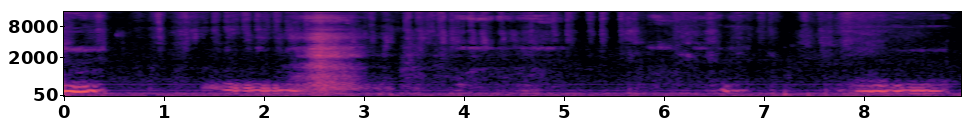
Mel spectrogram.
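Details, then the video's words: Miniature Pinscher making pleasure noises: short, low, tonal moaning whines that recur four times across nine seconds, with one breathy puff midway and quiet surroundings. "Minpin Pleasure noises"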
